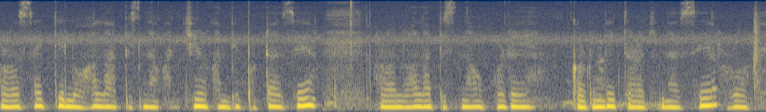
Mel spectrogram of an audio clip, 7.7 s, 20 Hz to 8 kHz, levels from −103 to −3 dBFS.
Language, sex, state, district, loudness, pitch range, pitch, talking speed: Nagamese, female, Nagaland, Kohima, -13 LUFS, 155-175 Hz, 160 Hz, 190 wpm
